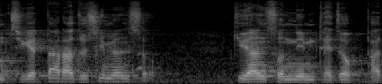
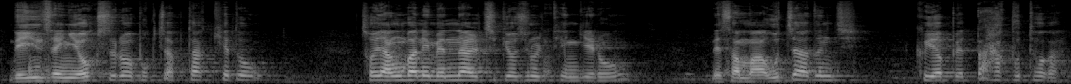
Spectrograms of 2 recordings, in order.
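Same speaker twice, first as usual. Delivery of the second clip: higher and louder, broad Gyeongsang accent with laughs; hammed-up Gyeongsang reading of Psalm 23, raised pitch; Gyeongsang dialect; 7 semitones higher, 5 dB louder than usual. Shown as a demonstration. Pastor reads Psalm 23 to congregation in Gyeongsang dialect, higher and louder. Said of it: "경상도 버전은요, 약간 한 톤을 좀 높여야 돼요".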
